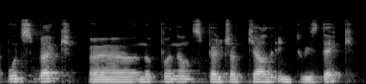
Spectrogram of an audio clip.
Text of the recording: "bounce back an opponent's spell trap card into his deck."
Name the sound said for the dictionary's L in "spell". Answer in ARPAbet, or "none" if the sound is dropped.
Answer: L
